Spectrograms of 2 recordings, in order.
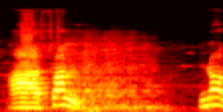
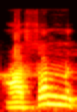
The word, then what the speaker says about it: आसन्न: आसन आसन आ आसन आसन न का थोड़ा उच्चारण करेंगे क्योंकि न में ह हलंत है आसन हलंत नहीं है पूरा न का उच्चारण करेंगे आसन दो न आसन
